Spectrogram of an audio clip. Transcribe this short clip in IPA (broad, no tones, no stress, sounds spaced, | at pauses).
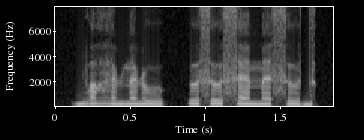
b w ʌ ɦ ɛ ɳ m ɛ ɳ u | ɯ s ɯ s ɛ m ɛ s ɯ d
